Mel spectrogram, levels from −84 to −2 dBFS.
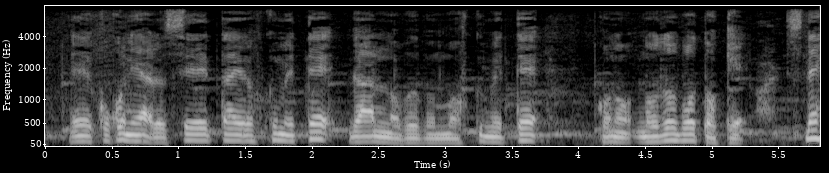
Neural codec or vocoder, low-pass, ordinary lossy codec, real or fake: vocoder, 22.05 kHz, 80 mel bands, Vocos; 7.2 kHz; none; fake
